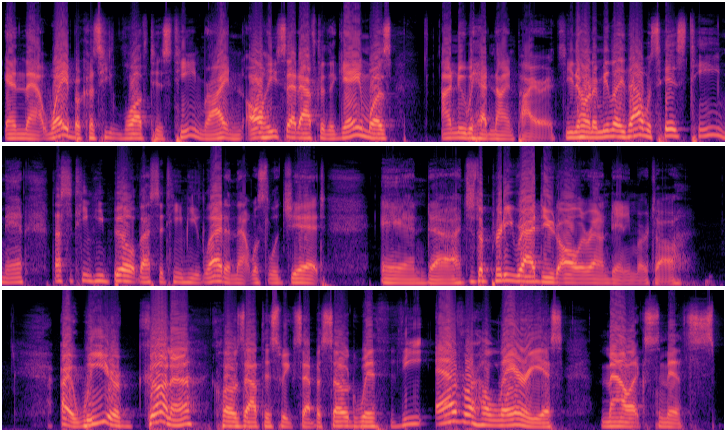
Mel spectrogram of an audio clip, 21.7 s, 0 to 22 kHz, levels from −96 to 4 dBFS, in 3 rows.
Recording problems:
distortion; heavy; 8% of the sound clipped

